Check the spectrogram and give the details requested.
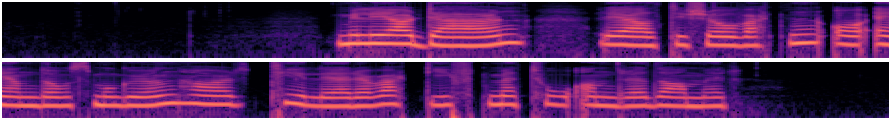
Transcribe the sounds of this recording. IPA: mɪlɪɑˈɖæːəɳ̩ ɾɛˈæltɪʃəʊˌʋæʈɳ̩ ˈʔoː ˈʔeɪənˌdɔmsmʊˌɡʉːən ˈhɑːɾ ˈtiːlɪəɾə ˈʋæʈ ˈjɪft ˈmeː ˈtuː ˈɑndɾə ˈdɑːməɾ

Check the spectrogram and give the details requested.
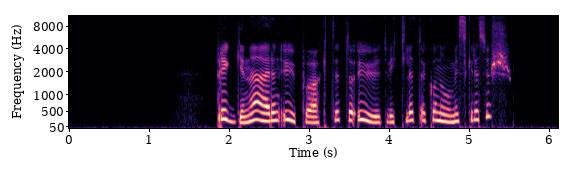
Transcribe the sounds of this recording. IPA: ˈbɾʏɡənə ˈæːɾ ˈeːn ˈʔʉːpoːˌɑktət ˈoː ˈʔʉːʉˌtʋɪklət œkʊˈnuːmɪsk ɾɛˈsʉʃ

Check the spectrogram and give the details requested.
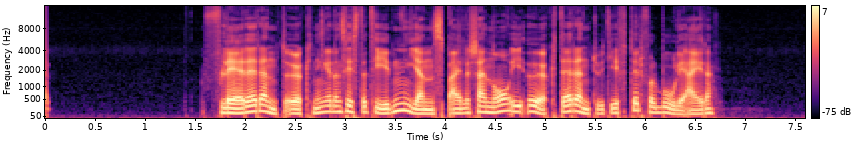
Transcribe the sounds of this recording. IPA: ˈfleːɾɛ ˈɾɛntəˌøːknɪŋə ˈɖɛn ˈsɪstə ˈtiːdn̩ ˈjɛnspæɪləɾ ˈʃæ ˈnoː ˈiː ˈʔøːktɛ ˈɾɛntʉˌtjɪftəɾ ˈfɔɾ ˈbuːlɪˌæɪəɾə

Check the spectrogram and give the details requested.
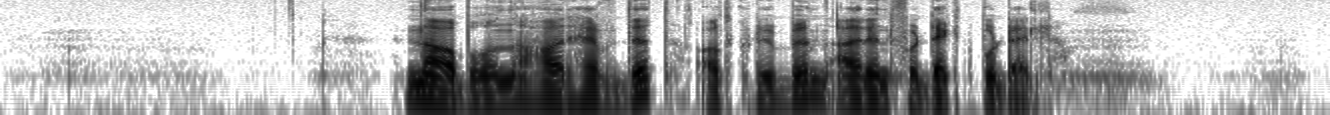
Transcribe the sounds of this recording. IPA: ˈnɑːbuːənə ˈhɑːɾ ˈhɛʋdət ˈɑt ˈkɽʉbən ˈæːɾ ˈeːn fɔˈɖɛkt bʊˈɖɛl

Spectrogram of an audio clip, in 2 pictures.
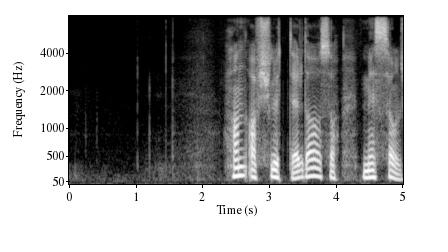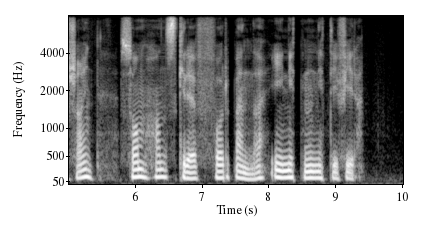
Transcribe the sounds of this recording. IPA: ˈhɑn ˈɑːʋʃlʉtəɾ ˈdɑː ˈɔsɔ ˈmeː ˈsɔlˌʃɑɪn ˈsɔm ˈhɑn ˈskɾeːf ˈfɔɾ ˈbænə ˈiː ˈnɪtn̩ nɪtɪˈfiːɾə

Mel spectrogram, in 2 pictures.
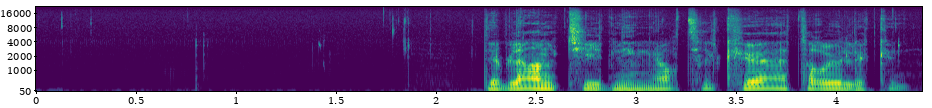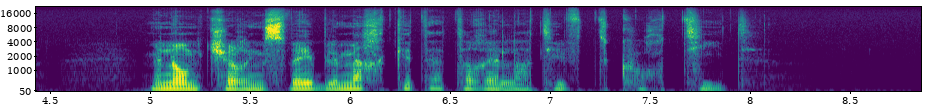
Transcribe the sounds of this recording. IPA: ˈdeː ˈbleː ˈɑnˌtyːdnɪŋəʁ ˈtɪl ˈkøː ˈɛtəʁ ˈʉːˌlʏkən ˈmɛn ˈɔmˌc͡çøːʁɪŋˌsʋeɪ ˈbleː ˈmæʁkət ˈɛtə ˈʁɛlɑtiːft ˈkɔʁt ˈtiːd

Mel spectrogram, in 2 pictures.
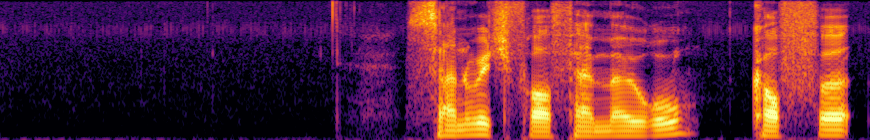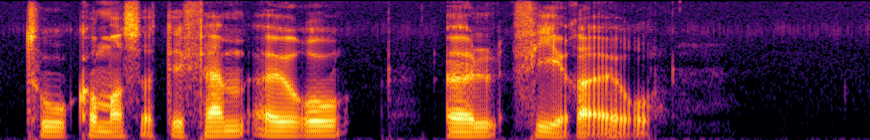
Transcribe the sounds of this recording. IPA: ˈsænwɪt͡ʃ ˈfʁɑː ˈfɛm ˈɑʉʁʊ ˈkɑfə ˈtuː ˈkɔmɑ sœtɪˈfɛm ˈɑʉʁʊ ˈœl ˈfiːʁə ˈɑʉʁʊ

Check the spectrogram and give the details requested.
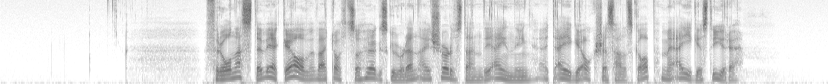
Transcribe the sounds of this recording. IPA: ˈfɾoː ˈnæstə ˈʋeːkə ˈɑːʋ ˈʋæʈ ˈɑʎtsɔ ˈhøːɡˌskʉːɽən ˈæɪ ˈʃøːɽʋˌstændɪ ˈæɪnɪŋ ə ˈæɪt ˈæɪɡə ˈɑkʃəˌsælskɑːp ˈmeː ˈæɪɡə ˈstyːɾə

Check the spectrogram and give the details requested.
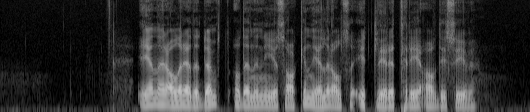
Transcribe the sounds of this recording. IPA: ˈeːn ˈæːɾ ɑləˈɾeːdə ˈdœmt ˈoː ˈdɛnə ˈnyːə ˈsɑːkən ˈjɛləɾ ˈɑlsɔ ˈʏtlɪəɾə ˈtɾeː ˈɑːʋ ˈdiː ˈsyːʋ

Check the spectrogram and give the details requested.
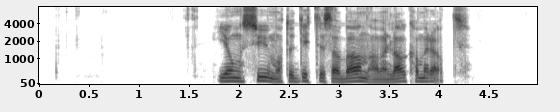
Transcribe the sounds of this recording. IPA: ˈjoːŋ ˈsʉː ˈmɔtə ˈdʏtəs ˈɑːʋ ˈbɑːnn̩ ˈɑːʋ ˈeːn ˈlɑːɡkɑməˌɾɑːt

